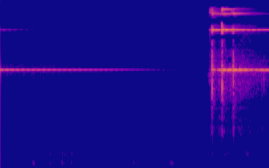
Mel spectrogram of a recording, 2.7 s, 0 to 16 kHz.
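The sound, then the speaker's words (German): Small bells on the antique seismograph built in 1794 by Ascanio Filomarino, kept in the old observatory on Vesuvius, ring with a clear, sustained high tone that fades away, then after a short silence are struck again with a bright jangling cluster of tinkling chimes, fairly loud. “Die Glöckchen am Seismographen von Filomarino.”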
